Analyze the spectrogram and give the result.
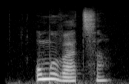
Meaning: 1. to wash up (wash one's hands and face) 2. passive of умыва́ть (umyvátʹ)
- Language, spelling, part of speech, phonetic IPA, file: Russian, умываться, verb, [ʊmɨˈvat͡sːə], Ru-умываться.ogg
